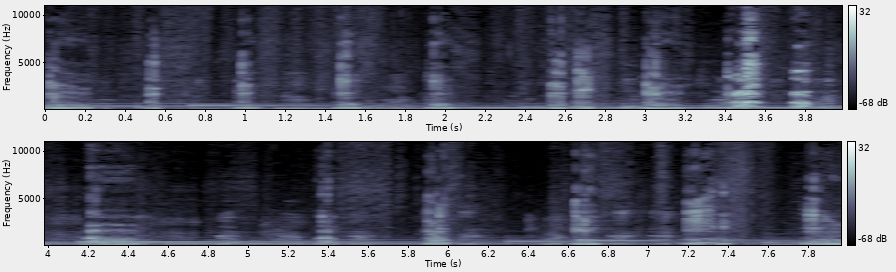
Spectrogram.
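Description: Collared peccaries giving a string of short grunts, irregular and a few per second, over soft background music with long held notes.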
